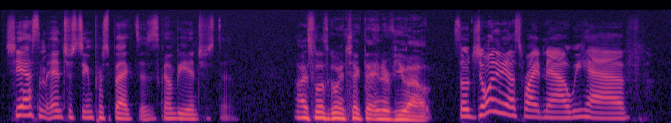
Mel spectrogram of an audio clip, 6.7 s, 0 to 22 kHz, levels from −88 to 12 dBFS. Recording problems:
hiss; faint; throughout; 25 dB below the speech

